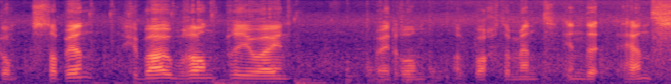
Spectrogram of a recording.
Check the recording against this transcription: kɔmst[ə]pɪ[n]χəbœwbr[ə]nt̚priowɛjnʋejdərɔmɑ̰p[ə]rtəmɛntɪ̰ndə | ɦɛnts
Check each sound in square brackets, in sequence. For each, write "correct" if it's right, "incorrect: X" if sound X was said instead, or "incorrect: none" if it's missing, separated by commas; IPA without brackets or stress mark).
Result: incorrect: ɑ, correct, incorrect: ɑ, incorrect: ɑ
